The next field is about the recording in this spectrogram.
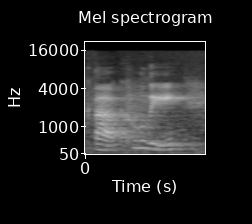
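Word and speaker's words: Cúladh: And it's, I believe it's pronounced Cooley, and it's spelled C-U-L and then A-O-D-H, and it's a polka.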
